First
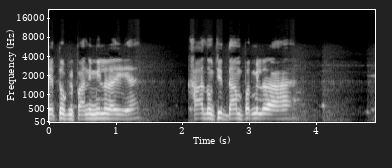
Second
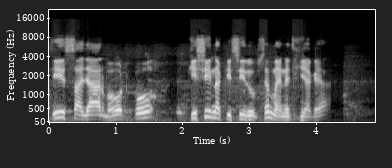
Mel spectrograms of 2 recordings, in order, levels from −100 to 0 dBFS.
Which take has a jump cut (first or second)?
second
